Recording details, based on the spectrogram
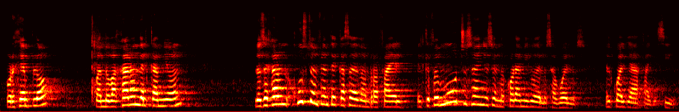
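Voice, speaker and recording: A woman reading scripted storytelling narration for a radio play. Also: a little high. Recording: echoey hall with room noise.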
